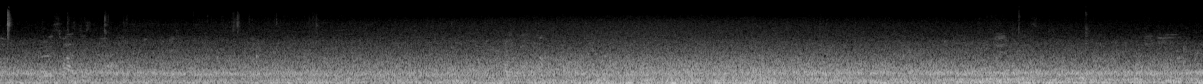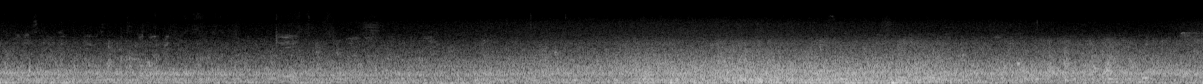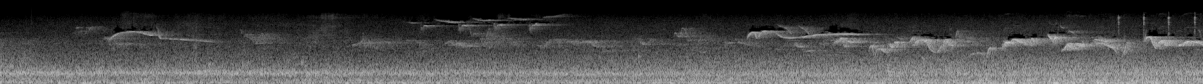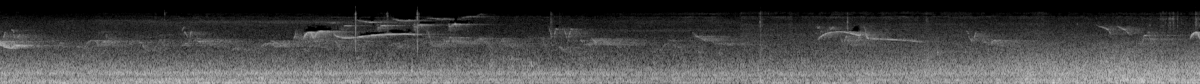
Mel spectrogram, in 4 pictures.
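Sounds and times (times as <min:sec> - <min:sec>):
low rushing background noise: 0:00.0 - 0:48.0
bird chirping: 0:24.8 - 0:43.6, 0:44.2 - 0:46.2
small birds whistling: 0:24.8 - 0:43.6, 0:44.2 - 0:46.2.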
